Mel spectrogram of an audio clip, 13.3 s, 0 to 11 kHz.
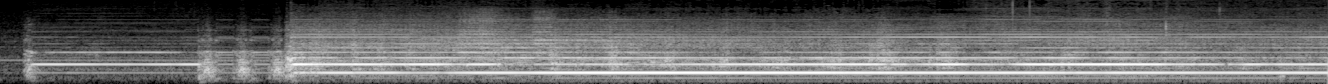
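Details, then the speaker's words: New Shapeoko 5 Pro 2x4 CNC initializing after reconnecting, with a few-second lag before homing that the older Shapeoko Pro lacked; brief starts then steady clean stepper tone, no grinding or skipping; normal homing. "And this is what I'm talking about, this lag time here. So only a few seconds, but that's new."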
